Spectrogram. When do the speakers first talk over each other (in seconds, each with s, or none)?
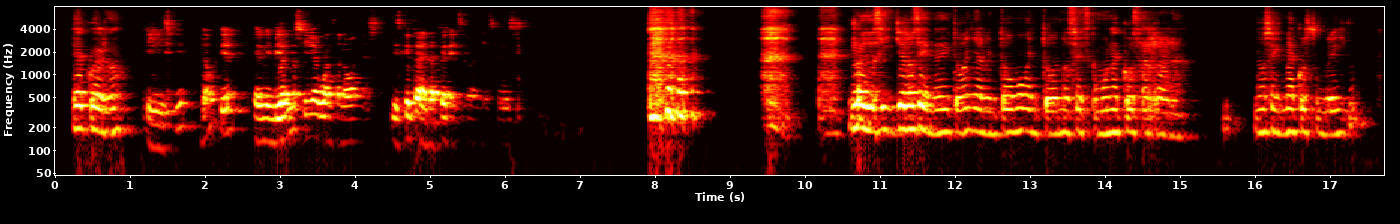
none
